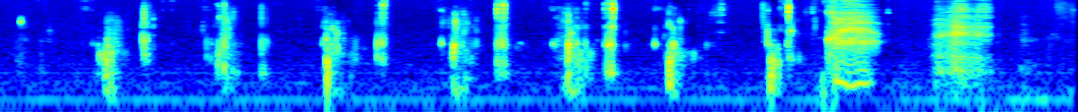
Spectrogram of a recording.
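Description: A young woman gulps a drink close to a microphone.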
